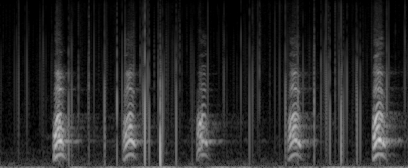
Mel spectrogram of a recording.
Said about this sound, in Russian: Вот лает она и лает, а крестьянин ей и говорит.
